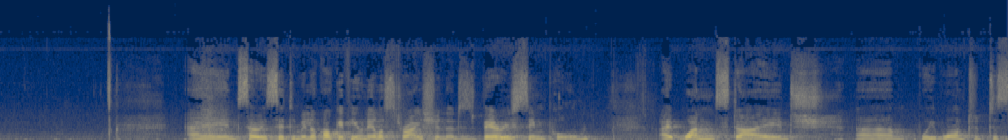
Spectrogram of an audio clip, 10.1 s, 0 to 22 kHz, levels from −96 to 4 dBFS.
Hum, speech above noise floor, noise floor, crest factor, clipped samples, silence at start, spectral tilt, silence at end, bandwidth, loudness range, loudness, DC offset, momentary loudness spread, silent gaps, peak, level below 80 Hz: none; 27 dB; -58 dBFS; 22 dB; under 0.1%; 0.25 s; -4 dB/octave; 0 s; 17 kHz; 2 LU; -31 LUFS; under 0.1%; 19 LU; none; -10 dBFS; -66 dBFS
